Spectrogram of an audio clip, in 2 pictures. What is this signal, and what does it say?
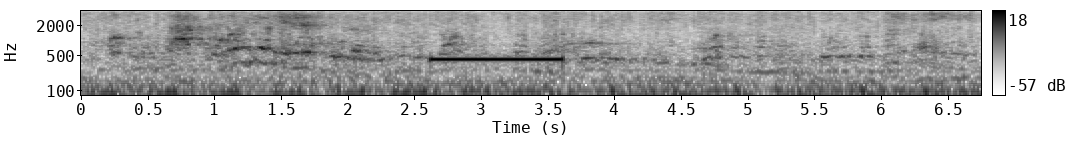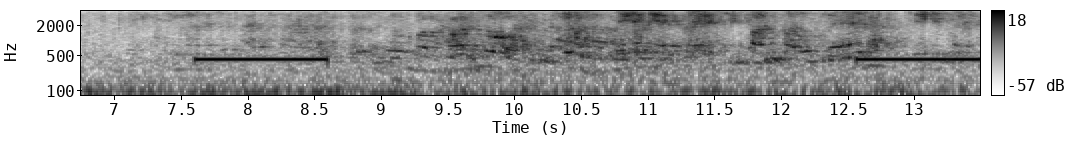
Ringback tone (Europe, 425 Hz), with speech.
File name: out- -2008- - - .4901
